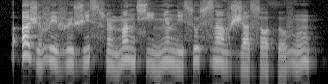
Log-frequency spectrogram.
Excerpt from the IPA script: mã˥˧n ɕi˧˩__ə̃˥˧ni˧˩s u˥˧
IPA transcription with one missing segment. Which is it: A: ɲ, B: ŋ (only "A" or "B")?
A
